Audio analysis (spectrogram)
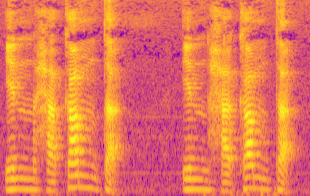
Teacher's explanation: nun sukun bertemu dengan hak maka cara membacanya harus jelas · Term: idhar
